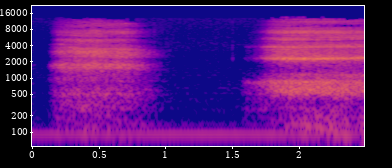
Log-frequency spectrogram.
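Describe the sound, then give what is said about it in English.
A deep breath drawn in, a soft airy rush that swells and fades, then after a short pause a second, fuller breath begins over a faint low hum. “Now open your eyes, action taker, take a deep breath in.”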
